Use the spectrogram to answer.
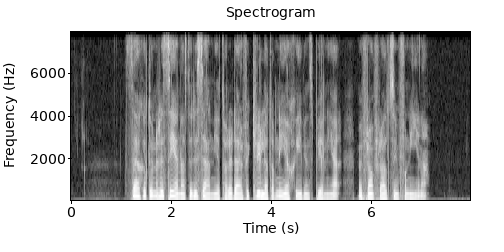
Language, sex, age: Swedish, female, 25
